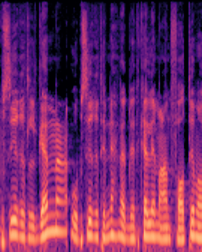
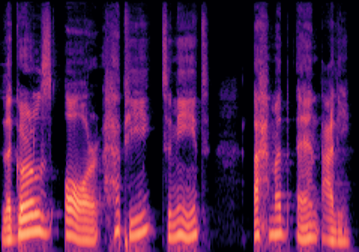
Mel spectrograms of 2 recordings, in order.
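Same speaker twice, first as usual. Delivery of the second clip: slow model sentence; much slower than usual. Shown as a demonstration. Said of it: "هنقولها إزاي؟".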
